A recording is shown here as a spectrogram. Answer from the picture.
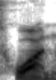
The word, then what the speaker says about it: Jwan: Juan? Joseph? Juan. – Yeah. – J-W-A-N. That's Juan, right? – Yeah.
